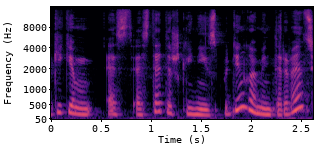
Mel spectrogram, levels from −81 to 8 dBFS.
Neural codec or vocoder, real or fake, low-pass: none; real; 14.4 kHz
